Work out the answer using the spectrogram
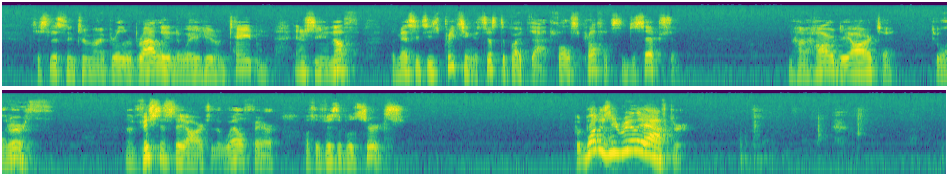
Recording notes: This sermon was preached during the evening sermon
